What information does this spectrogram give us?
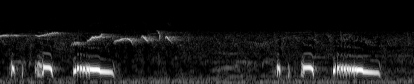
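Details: Spotted dove decoy in Thailand, attacked by a territorial wild bird. Short paired notes precede a long descending coo, and the pattern repeats twice. High thin whistling from other birds is audible.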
